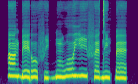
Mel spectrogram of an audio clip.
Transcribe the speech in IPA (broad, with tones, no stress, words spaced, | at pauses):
ã˦ɡ͡be˧ɾo˧ fi˨ɡ͡bũ˧ wo˦ji˦ fɛ˧dĩ˧k͡pɛ˧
